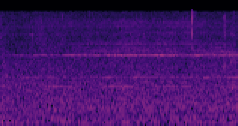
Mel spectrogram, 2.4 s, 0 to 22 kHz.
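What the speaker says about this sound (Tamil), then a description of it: "நீங்கள் பார்க்கலாம் ட்ரெயின் நம்ம கிளம்பிட்டோம்." Train departing in the Train Sim World 4 game, a steady, dense rumble of rolling rail noise with a faint high whine, continuous and moderately loud throughout.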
